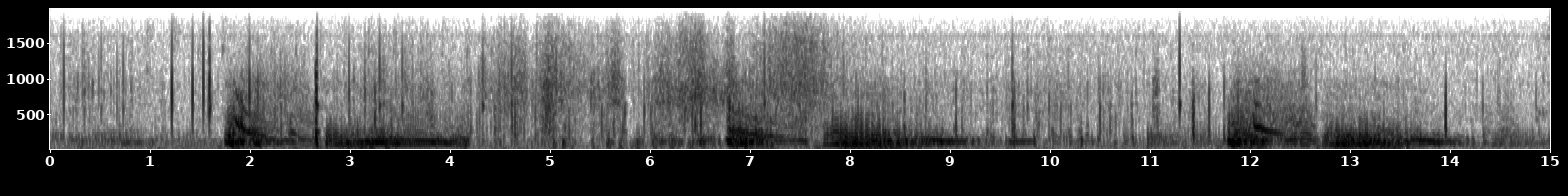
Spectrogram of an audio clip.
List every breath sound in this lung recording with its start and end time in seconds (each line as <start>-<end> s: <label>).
1.59-2.65 s: inhalation
1.65-2.67 s: stridor
2.71-4.26 s: exhalation
2.71-4.26 s: crackles
6.67-7.69 s: inhalation
6.67-7.69 s: stridor
7.71-9.26 s: exhalation
7.71-9.26 s: crackles
11.71-12.73 s: stridor
11.72-12.75 s: inhalation
12.81-14.36 s: exhalation
12.81-14.36 s: crackles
